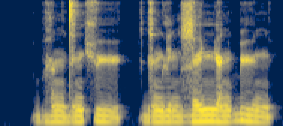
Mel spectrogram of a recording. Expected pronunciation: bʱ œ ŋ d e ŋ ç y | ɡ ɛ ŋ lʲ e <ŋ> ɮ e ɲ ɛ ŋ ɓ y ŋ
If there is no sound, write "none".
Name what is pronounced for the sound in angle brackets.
ŋ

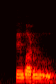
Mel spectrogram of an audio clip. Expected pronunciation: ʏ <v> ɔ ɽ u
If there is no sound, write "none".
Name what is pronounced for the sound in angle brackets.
w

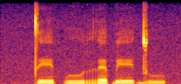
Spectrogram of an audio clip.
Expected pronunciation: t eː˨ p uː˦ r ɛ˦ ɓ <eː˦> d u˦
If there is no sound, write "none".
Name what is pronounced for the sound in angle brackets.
eː˨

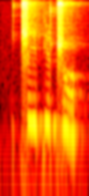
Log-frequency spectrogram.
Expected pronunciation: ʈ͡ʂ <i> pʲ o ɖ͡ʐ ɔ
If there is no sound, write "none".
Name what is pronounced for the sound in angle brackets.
i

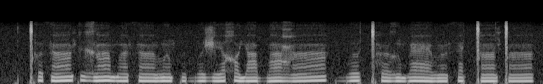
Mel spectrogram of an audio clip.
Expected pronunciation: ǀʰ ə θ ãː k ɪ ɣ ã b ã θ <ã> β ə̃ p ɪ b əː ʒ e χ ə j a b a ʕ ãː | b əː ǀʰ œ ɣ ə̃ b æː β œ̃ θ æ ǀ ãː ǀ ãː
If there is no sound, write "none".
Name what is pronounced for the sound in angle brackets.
ãː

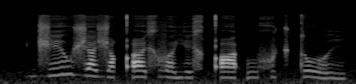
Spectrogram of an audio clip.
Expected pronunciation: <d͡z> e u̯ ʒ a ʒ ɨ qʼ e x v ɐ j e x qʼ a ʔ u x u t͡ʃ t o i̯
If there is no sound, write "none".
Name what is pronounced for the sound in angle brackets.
d͡ʒ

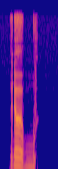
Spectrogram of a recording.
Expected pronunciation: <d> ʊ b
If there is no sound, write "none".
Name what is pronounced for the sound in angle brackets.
ɾ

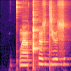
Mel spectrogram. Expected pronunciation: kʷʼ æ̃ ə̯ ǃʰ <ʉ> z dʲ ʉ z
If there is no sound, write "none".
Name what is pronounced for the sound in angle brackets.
ø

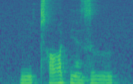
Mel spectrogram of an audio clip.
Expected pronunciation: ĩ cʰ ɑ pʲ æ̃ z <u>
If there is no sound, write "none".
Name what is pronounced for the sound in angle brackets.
ɯ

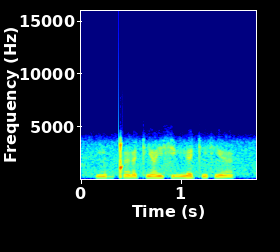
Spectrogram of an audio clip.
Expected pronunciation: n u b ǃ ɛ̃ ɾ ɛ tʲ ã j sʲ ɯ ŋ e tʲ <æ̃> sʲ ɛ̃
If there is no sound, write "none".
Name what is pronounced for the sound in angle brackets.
ã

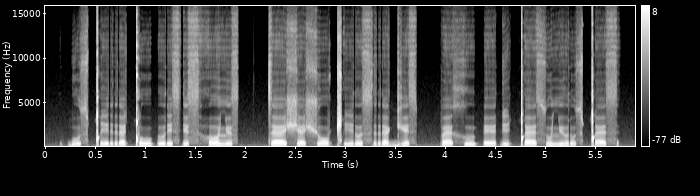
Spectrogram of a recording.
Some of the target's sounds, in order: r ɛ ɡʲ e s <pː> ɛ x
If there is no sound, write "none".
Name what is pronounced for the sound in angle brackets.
pː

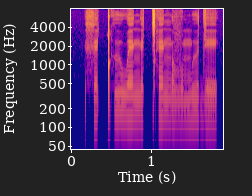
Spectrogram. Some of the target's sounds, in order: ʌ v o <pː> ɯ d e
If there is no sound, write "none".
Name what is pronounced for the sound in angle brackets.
m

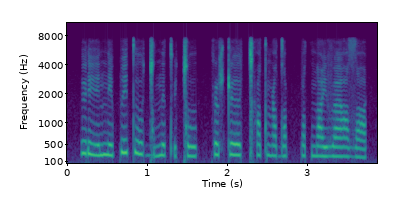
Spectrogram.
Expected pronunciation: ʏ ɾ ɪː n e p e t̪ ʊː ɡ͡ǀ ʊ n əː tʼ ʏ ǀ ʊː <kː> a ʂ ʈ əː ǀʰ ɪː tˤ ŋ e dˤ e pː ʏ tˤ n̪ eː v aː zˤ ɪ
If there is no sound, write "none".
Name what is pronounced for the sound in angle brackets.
kː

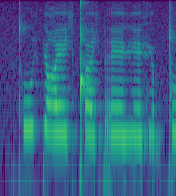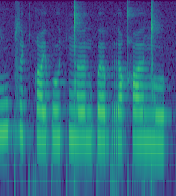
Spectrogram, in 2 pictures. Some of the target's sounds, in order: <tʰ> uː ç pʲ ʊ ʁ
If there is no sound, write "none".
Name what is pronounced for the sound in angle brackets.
tʰ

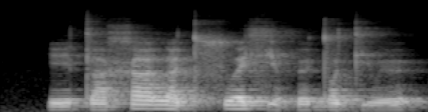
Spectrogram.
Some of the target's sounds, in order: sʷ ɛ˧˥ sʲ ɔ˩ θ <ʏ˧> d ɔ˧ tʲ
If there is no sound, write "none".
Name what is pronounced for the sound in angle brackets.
ʏ˧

